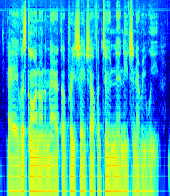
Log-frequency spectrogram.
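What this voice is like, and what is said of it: Smooth radio-announcer voice. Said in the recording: “I'm tired of you and that radio voice.”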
